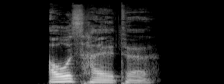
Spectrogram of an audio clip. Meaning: inflection of aushalten: 1. first-person singular dependent present 2. first/third-person singular dependent subjunctive I
- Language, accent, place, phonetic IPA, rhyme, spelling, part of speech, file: German, Germany, Berlin, [ˈaʊ̯sˌhaltə], -aʊ̯shaltə, aushalte, verb, De-aushalte.ogg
